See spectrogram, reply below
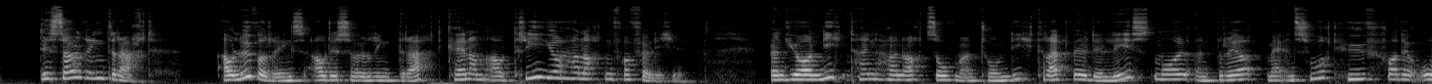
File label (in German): Soelrin Text Sylter Tracht; Sylter Osten; Soelring Foriining; Expedition Uthlande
